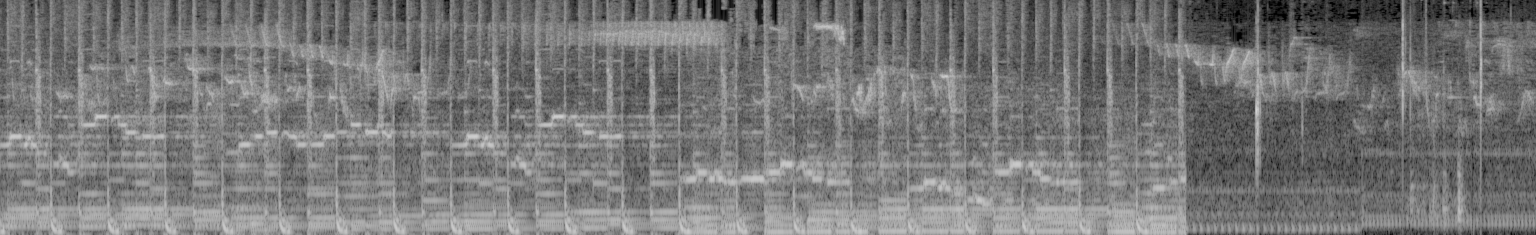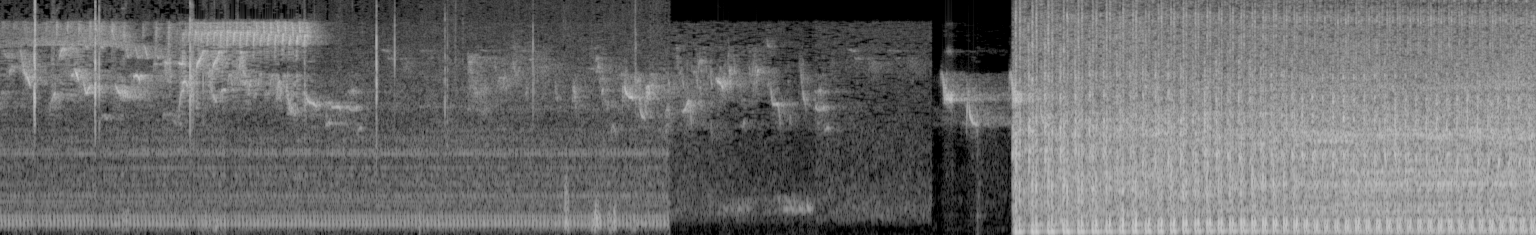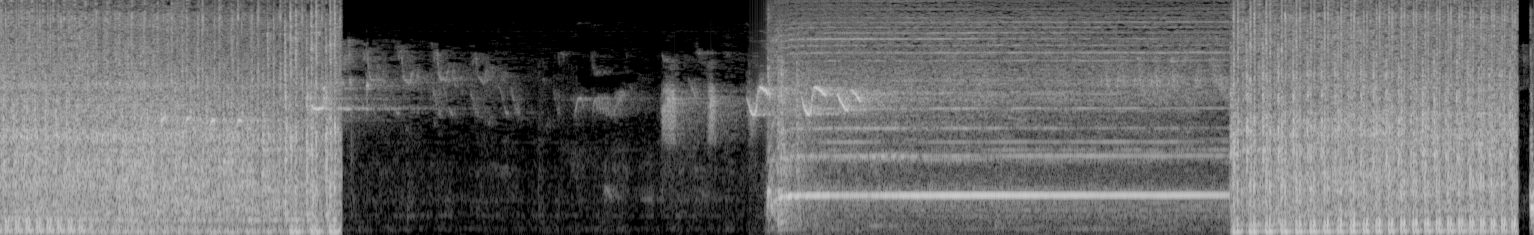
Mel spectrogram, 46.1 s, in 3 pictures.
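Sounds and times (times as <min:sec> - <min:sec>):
small birds chirping: 0:00.0 - 0:10.2, 0:11.3 - 0:25.9, 0:27.2 - 0:39.4
rapid engine-like chugging: 0:25.5 - 0:34.2, 0:43.0 - 0:46.0.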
